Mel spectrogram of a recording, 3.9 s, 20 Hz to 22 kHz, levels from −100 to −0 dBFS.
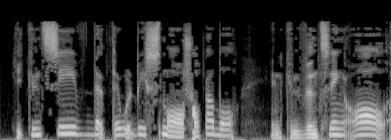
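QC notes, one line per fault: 1.83–2.07 s, frames out of order: a brief garbled flutter, because two adjacent runs of about 105 ms each, which fits four codec frames apiece, play in swapped order. The stretch is exchanged, not shortened, so no time is lost.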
